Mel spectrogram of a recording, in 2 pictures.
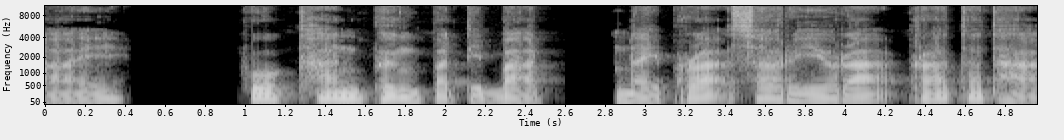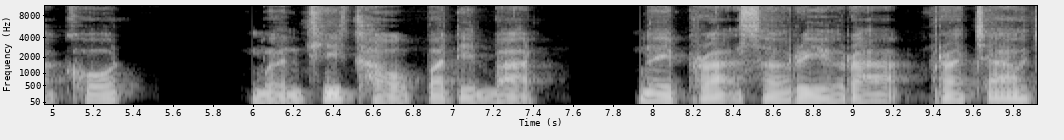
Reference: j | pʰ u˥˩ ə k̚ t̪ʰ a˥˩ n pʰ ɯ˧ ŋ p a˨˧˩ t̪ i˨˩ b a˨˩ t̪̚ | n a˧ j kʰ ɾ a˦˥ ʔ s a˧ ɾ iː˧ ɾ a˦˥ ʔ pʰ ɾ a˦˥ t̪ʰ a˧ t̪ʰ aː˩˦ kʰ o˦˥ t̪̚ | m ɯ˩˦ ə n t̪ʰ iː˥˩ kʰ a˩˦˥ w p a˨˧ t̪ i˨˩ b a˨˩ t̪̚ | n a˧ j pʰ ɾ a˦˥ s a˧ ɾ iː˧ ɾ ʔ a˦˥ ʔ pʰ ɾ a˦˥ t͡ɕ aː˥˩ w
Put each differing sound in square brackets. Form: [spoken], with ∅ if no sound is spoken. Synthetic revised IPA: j | pʰ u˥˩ ə k̚ t̪ʰ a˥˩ n pʰ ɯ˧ ŋ p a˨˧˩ t̪ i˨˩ b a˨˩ t̪̚ | n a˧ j [pʰ] ɾ a˦˥ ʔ s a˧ ɾ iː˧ ɾ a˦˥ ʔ pʰ ɾ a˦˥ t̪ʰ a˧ t̪ʰ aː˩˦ kʰ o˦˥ t̪̚ | m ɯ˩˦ ə n t̪ʰ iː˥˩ kʰ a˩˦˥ w p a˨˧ t̪ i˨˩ b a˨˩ t̪̚ | n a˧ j pʰ ɾ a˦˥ s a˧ ɾ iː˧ ɾ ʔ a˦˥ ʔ pʰ ɾ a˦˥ t͡ɕ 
